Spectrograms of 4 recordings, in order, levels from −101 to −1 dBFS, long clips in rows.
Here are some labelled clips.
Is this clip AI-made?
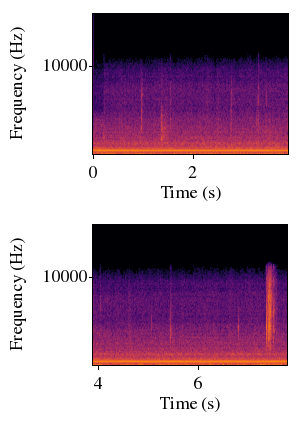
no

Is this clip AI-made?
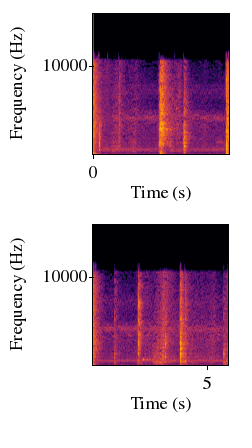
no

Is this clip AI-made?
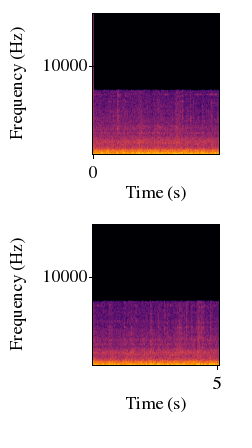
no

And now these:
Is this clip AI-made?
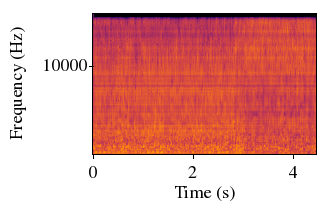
yes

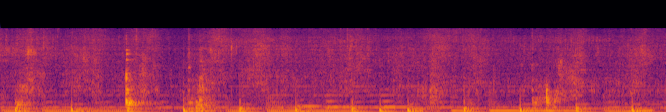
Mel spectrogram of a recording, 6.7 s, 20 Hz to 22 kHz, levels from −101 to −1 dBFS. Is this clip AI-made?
no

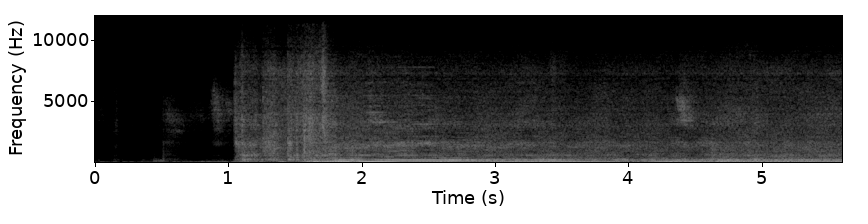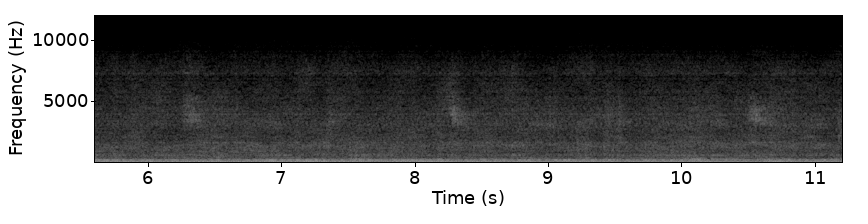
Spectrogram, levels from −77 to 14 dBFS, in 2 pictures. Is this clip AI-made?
yes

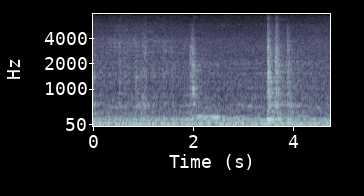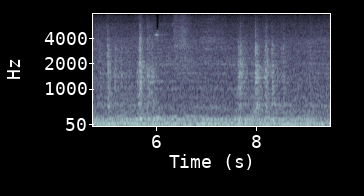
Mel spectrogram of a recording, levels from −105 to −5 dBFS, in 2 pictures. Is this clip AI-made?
no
